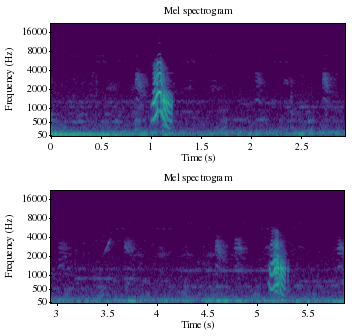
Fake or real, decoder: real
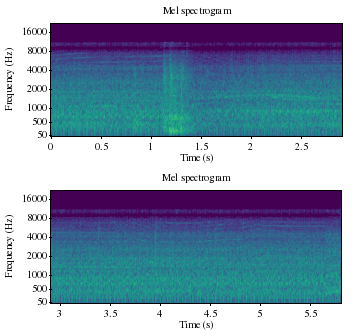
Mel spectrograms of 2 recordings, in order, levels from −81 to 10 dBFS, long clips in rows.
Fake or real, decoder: real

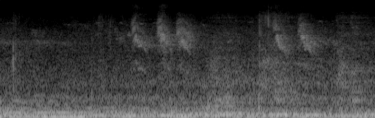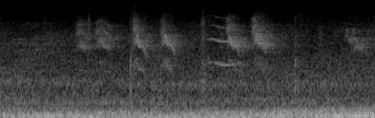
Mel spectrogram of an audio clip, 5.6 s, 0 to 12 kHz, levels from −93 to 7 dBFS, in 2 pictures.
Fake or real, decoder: real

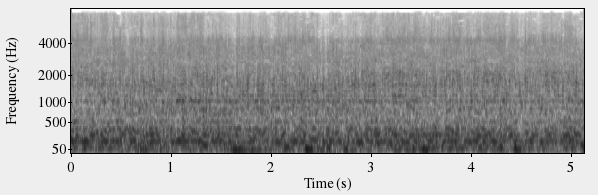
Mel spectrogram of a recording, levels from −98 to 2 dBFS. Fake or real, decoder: fake, vocoder, BigVGAN v2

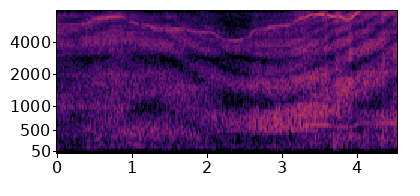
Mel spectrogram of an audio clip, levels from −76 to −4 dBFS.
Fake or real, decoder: real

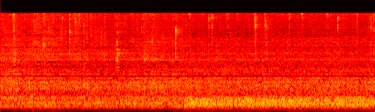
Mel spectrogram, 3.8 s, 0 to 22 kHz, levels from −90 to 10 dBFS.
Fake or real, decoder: real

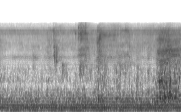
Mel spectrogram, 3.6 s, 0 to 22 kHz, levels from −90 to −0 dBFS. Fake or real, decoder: fake, vocoder, BigVGAN v2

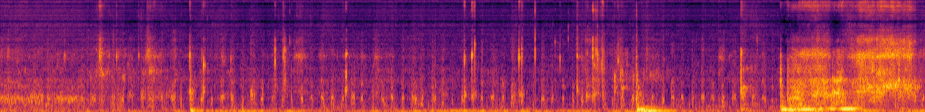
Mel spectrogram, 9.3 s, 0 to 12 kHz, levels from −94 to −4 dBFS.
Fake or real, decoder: fake, codec, HILCodec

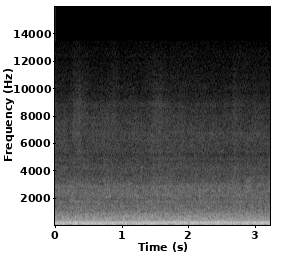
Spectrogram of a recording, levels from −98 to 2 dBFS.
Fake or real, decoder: fake, autoencoder, DAC-VAE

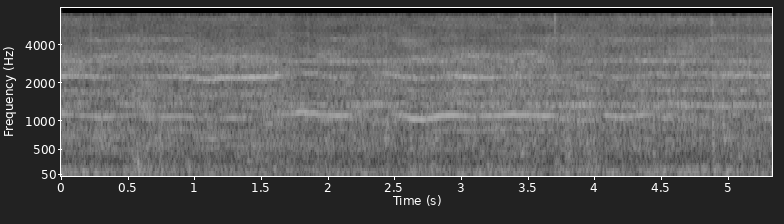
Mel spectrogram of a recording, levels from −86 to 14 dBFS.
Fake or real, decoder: fake, codec, DAC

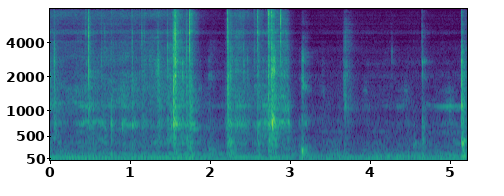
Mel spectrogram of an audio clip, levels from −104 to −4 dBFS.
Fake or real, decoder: fake, codec, SNAC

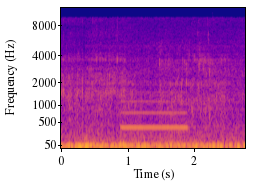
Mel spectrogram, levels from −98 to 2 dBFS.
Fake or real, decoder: real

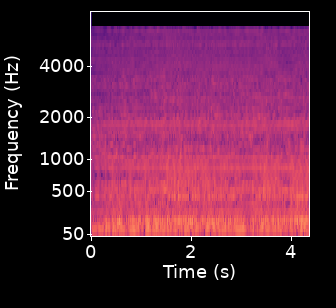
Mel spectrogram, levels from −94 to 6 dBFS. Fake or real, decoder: fake, vocoder, HiFi-GAN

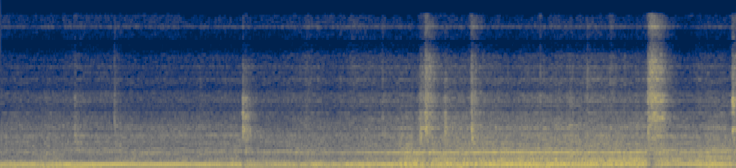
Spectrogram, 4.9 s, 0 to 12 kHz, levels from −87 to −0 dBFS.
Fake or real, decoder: fake, codec, SNAC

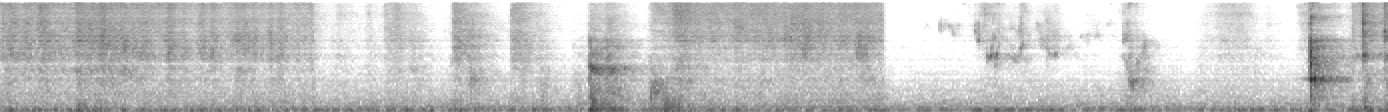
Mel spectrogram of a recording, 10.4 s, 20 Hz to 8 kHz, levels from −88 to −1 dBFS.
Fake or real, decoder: fake, vocoder, HiFi-GAN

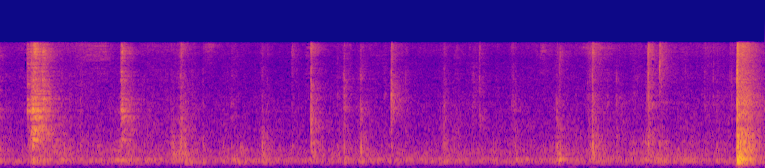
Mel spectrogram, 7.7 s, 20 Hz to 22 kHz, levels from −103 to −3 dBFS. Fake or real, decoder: real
